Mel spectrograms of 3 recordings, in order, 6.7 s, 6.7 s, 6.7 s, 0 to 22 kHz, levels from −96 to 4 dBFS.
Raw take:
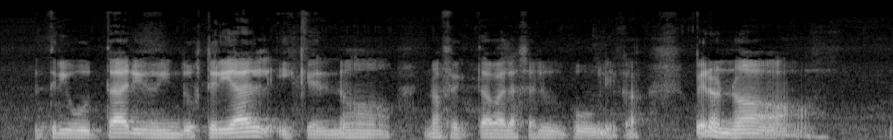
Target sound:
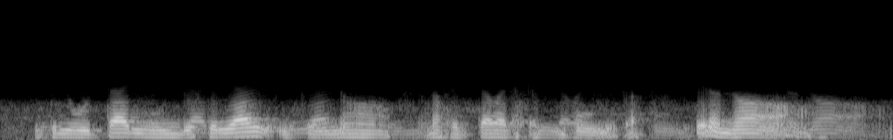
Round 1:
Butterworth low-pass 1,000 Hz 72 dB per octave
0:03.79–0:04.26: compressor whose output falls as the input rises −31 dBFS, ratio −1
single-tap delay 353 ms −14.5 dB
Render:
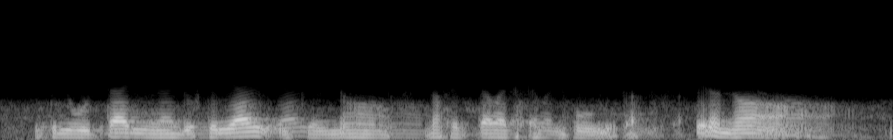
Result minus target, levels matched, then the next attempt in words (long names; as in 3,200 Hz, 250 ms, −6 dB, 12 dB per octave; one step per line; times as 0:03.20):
echo 231 ms early
Butterworth low-pass 1,000 Hz 72 dB per octave
0:03.79–0:04.26: compressor whose output falls as the input rises −31 dBFS, ratio −1
single-tap delay 584 ms −14.5 dB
